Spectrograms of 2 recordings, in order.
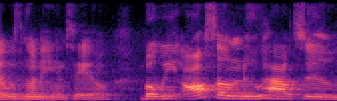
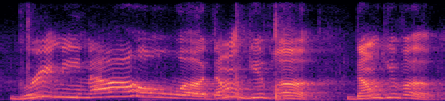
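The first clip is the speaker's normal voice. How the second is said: high, louder, drawn-out plea; pleading protest; 6 semitones higher, 4 dB louder, slower than usual. Real, not acted. Host to a viewer who gave up, pleading. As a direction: beg them not to quit.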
